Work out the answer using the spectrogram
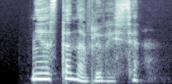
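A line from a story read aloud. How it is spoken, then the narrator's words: Breathed out. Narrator (Russian): выдохнула она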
